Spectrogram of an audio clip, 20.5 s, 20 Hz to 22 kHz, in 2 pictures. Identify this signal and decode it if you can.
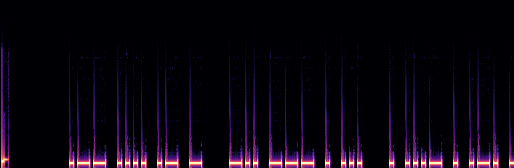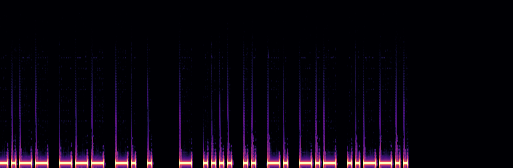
Morse code, heard as a keyed tone, about 15 wpm, 700 Hz. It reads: WHAT DOES EVERYONE THINK?
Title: Sentences from Top 1000 Words - Review Part 5 - 15wpm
